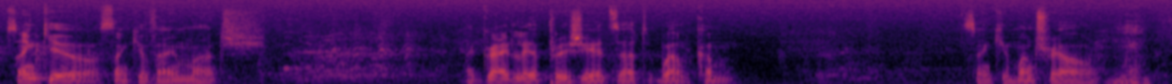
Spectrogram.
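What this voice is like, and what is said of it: Southern US (South Carolina) accent. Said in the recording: “I'm from South Carolina. You can tell by my accent”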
